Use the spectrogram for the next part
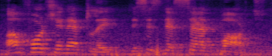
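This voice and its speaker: A man in his sixties, from Palestine and raised in Kuwait, telling his life story as a shop owner in a measured, earnest way with many pauses and hesitations. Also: on the high side, animated. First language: Arabic. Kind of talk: documentary interview, life story. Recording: roomy shop, mic at a distance, music behind.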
